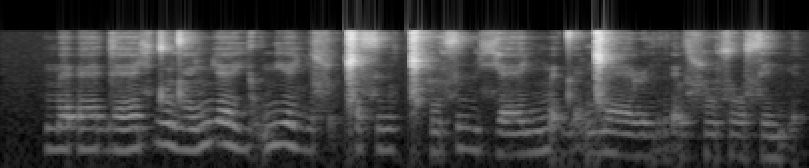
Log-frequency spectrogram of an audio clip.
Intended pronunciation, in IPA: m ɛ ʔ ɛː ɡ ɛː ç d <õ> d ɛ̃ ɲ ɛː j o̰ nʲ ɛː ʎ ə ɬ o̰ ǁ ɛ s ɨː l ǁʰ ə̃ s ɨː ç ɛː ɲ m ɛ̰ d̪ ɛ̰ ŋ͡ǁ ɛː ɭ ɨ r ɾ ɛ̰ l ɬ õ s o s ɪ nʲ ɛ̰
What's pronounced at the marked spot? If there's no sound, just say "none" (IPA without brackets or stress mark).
õ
